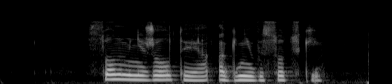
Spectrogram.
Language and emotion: Russian, neutral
